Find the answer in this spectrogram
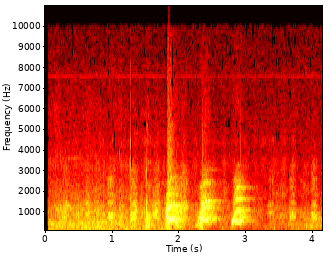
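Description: A dog barks three times in quick succession, about half a second apart, in the middle of the stretch, after a lower, rough steady noise.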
